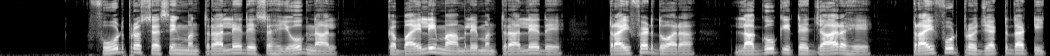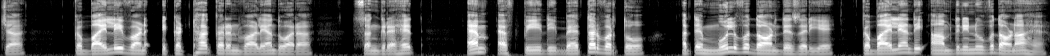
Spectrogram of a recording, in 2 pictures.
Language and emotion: Punjabi, neutral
